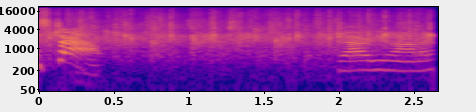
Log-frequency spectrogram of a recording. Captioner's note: applause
